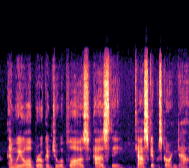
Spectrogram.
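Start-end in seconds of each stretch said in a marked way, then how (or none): none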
